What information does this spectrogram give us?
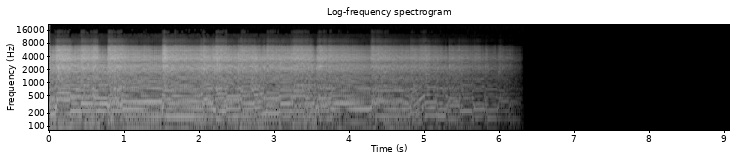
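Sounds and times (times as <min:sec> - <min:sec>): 
modern rock guitar strumming: 0:00.0 - 0:06.4.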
